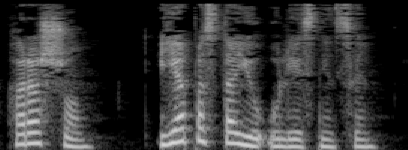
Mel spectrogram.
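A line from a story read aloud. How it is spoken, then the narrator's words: Calm. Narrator (Russian): спокойно сказала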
